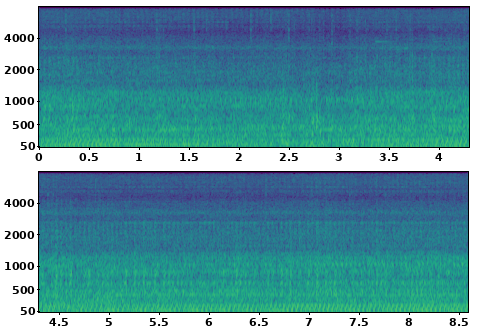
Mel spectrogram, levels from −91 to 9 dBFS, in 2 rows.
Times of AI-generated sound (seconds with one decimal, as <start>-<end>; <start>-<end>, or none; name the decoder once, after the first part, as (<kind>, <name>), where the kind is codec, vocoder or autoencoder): none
